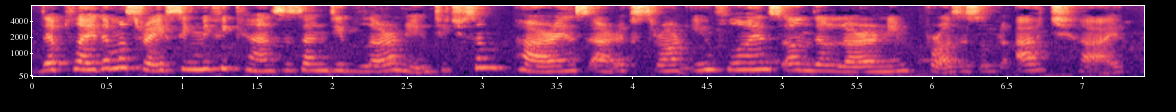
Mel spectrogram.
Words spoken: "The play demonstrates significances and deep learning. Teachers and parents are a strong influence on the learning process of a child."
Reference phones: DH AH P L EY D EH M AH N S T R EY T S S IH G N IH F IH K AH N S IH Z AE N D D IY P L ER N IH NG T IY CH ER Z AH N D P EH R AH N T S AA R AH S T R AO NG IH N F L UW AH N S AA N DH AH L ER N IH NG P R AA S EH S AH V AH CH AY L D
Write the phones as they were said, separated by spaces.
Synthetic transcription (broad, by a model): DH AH P L EY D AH M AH S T R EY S S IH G N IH F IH K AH N S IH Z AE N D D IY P L ER N IH NG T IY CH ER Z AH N P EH R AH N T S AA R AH S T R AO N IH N F L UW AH N S AA N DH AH L ER N IH NG P R AA S EH S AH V AH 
